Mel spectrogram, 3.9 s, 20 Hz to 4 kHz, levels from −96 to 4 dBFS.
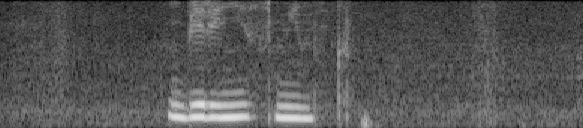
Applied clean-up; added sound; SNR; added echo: none; none; none; none.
